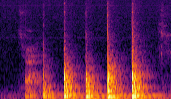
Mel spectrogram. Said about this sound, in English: Can I bang the table now?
